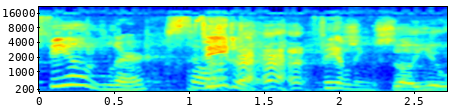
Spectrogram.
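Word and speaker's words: Fiedler: the Boston Pops Orchestra sh audience oh uh Fielding Fielding Fielding Fielding I believe it's pronounced Fielder so Fielder Fielding so you would disag I would disagree with her pronounce Arthur feedler you disagree correctly you have the circle and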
